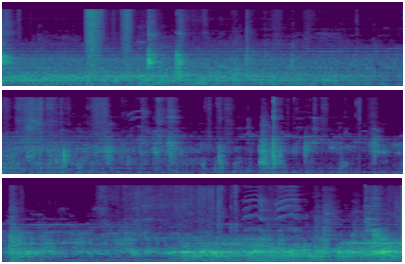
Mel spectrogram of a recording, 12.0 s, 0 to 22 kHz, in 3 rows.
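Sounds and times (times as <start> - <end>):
steady low hum: 0.0 - 6.9.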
